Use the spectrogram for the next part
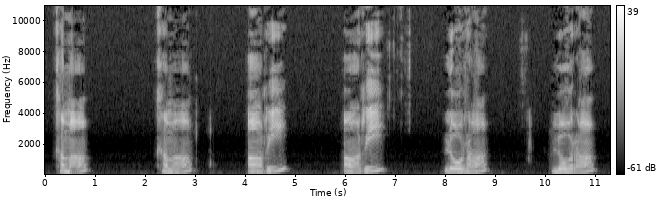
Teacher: The letters A-N and E-N usually represent a nasal vowel sound. Be sure not to pronounce the N after the nasal vowel.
